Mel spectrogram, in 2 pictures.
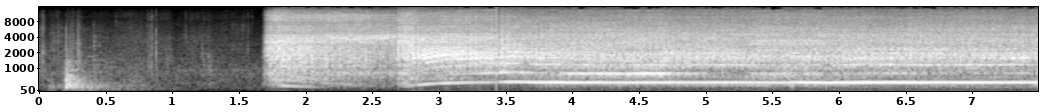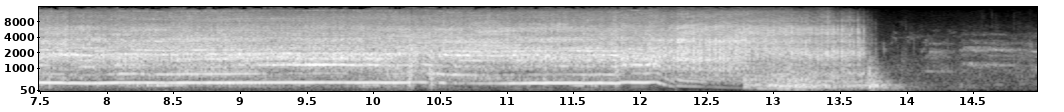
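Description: Cheap corded electric drill with a wire brush scouring rust off a steel mower deck. The motor starts about two seconds in, its whine rising to a steady pitch over the scratching hiss of the wire on metal. Near the end it winds down, the pitch falling, and stops.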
